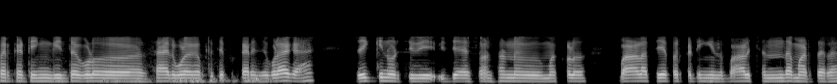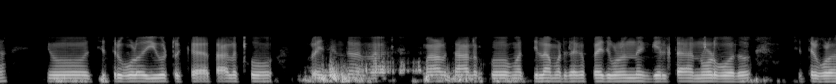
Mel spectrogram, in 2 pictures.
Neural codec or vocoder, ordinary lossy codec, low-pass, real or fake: none; none; 3.6 kHz; real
